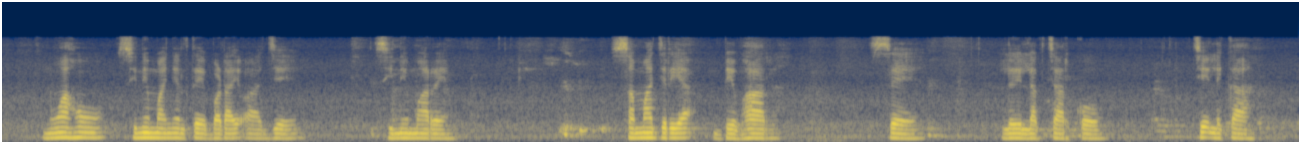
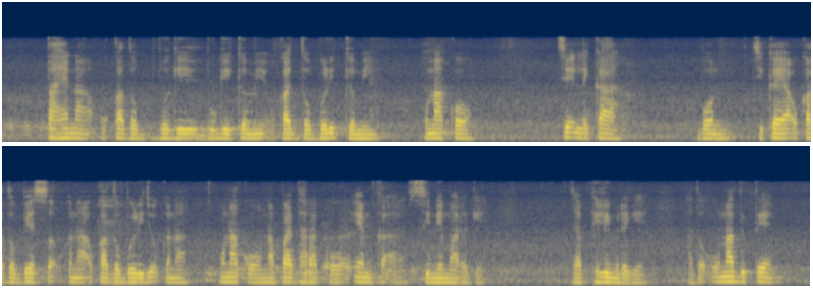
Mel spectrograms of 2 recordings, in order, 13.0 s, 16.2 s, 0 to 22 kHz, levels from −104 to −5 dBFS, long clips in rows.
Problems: none marked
